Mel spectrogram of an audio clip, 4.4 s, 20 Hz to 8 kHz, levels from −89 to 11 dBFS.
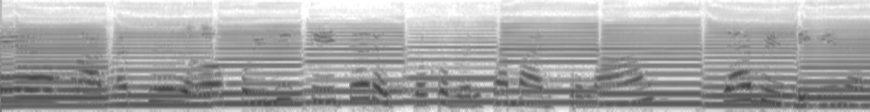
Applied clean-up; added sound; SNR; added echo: none; Wind instrument, woodwind instrument; -1 dB; none.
